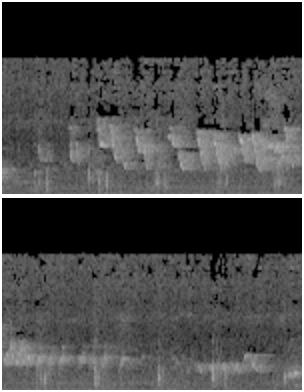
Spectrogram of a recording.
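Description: A songbird singing a quick run of about a dozen high notes, each falling in pitch, running into a lower, steadier trill. Footsteps on paving at walking pace and a low steady rumble lie underneath.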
